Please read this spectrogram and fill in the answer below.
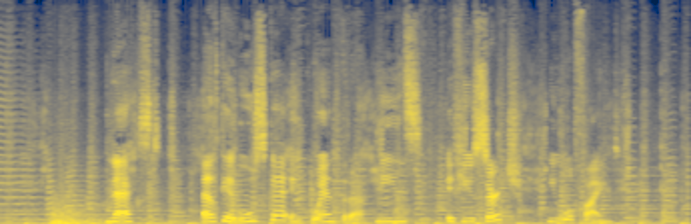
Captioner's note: foreign language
